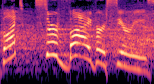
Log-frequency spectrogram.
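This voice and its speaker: A woman playing an authoritative, smug wrestling general manager in a video game, speaking in a formal, measured, theatrical announcing style over background noise. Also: high voice, sing-song, exaggerated voice. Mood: formal, assured. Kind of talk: scripted promo speech to an arena.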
